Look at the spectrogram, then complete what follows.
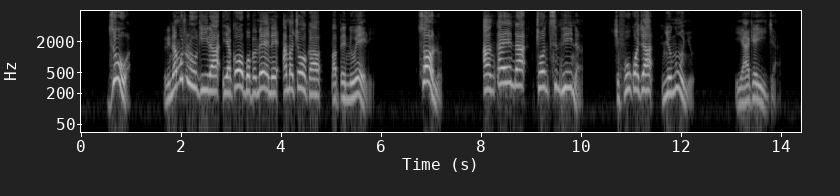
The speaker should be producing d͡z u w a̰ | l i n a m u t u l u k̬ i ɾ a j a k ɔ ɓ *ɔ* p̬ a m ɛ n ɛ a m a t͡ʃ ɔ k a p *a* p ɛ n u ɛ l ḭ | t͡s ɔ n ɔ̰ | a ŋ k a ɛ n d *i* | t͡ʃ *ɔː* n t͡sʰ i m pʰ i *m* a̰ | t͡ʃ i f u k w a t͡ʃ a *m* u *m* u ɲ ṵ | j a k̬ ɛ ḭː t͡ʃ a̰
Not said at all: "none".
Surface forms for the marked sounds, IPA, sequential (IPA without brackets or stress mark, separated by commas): ɔ, a, a, ɔ, n, ɲ, ŋ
